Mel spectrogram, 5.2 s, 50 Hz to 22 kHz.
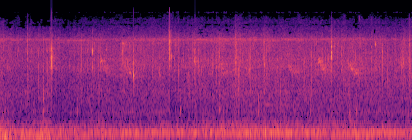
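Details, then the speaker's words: Begode EXN electric unicycle, 2150 km, riding after rain: sharp uneven ticks over tyre and road hiss; rider unsure if mudguard, water hitting mudguard, or bearings. "What's ticking? It's ticking, man. Is that the mud guard? Is that the bearings?"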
